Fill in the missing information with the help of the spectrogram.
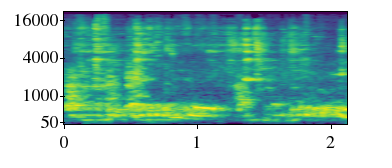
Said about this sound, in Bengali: বুক সাদা মিলি কালারের এক জোড়া রাসগোল্লা কবুতর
